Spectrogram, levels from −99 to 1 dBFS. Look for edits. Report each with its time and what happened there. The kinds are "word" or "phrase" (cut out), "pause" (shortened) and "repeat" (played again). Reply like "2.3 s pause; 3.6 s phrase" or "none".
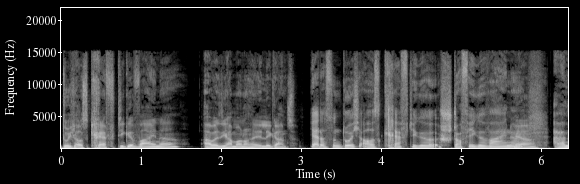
none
